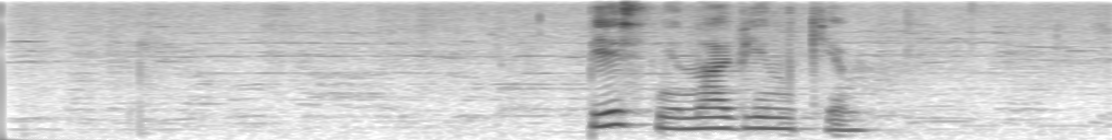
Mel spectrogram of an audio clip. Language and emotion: Russian, neutral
